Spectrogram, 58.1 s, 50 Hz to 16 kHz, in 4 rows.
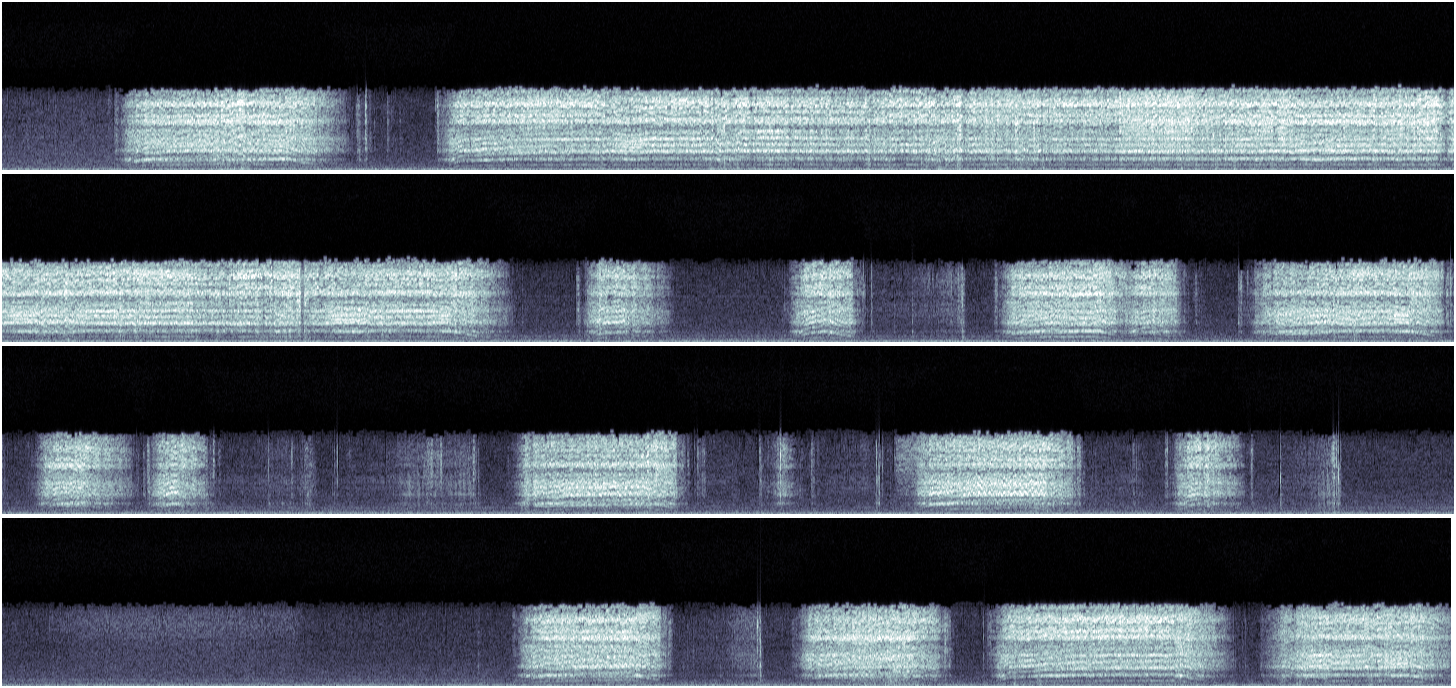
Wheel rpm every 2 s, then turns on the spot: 30, 80, 100, 160, 160, 160, 160, 160, 160, 100, 20, 20, 70, 60, 80, 30, 30, 90, 10, 90, 20, 0, 0, 0, 60, 40, 80, 110, 100.
22-24 30-34 50-54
